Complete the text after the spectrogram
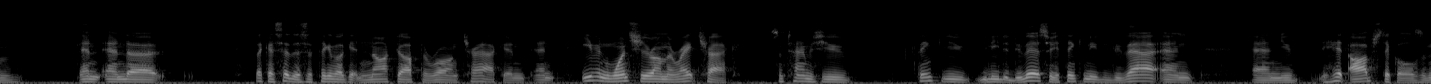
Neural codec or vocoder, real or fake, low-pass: none; real; 7.2 kHz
